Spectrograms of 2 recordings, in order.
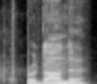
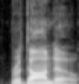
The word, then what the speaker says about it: Redondo: I got relatives that live at Redonda Beach, Redondo. Redondo. and then We're both Redondo, man. Get it right.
